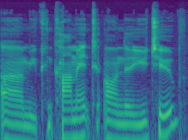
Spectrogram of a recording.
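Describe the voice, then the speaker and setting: Young male co-host, lower voice, loud and rambling, casual podcast chat. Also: a little slow, clean tone. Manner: loose and rambling, heavy on filler words; talks a little loud.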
